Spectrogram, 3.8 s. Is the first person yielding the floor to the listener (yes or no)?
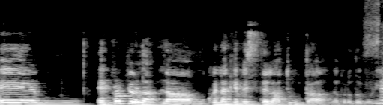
yes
